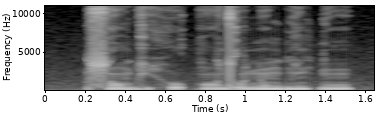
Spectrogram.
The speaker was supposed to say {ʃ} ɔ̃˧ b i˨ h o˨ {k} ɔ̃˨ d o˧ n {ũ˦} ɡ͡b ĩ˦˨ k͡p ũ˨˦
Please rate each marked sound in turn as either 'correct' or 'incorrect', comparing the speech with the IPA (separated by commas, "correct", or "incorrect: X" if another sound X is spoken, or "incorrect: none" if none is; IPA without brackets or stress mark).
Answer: incorrect: s, correct, correct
